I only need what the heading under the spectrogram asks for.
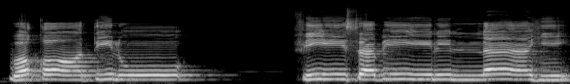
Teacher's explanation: اللہ کے لام کو باریک کر کے پڑھیں گے، منہ بھر کے نہیں پڑھیں گے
